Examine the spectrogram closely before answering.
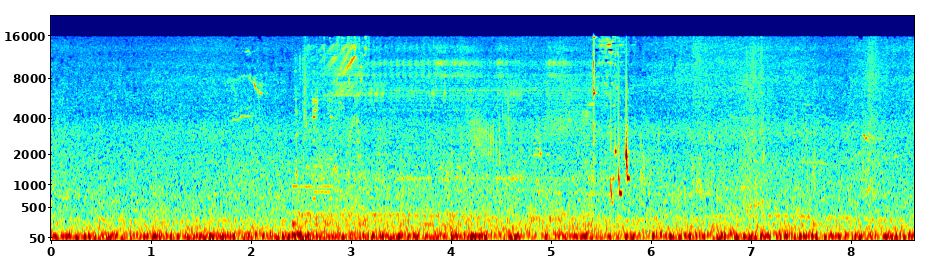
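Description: A low, steady underwater rumble drones throughout.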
